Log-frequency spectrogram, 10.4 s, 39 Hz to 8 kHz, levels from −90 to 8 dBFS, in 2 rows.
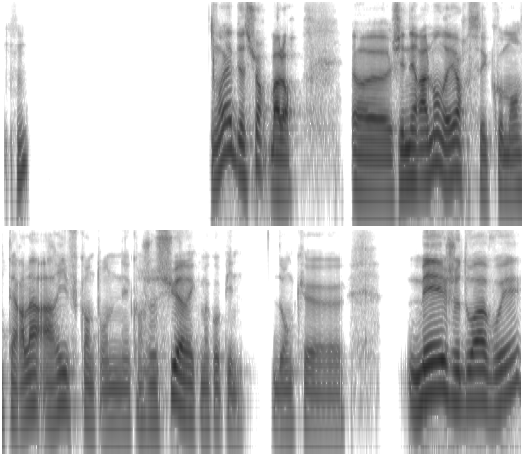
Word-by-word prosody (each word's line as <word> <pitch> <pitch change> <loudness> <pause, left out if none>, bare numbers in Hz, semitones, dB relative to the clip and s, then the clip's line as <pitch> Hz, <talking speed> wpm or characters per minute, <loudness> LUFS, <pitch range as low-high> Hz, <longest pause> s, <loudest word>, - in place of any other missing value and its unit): Mmh - - -6
mh. - - -10 1.8
Ouais, 185 - +2
bien 145 -10 0
sûr, 130 - -3
bah, 105 - +5
alors 100 -1 +2 0.5
heu, 100 -2 +2
généralement, 125 - +3
d'ailleurs, 140 +1 +2
ces 110 -5 -7
commentaires-là 105 +3 -3
arrivent 125 +4 -3
quand 105 -6 -10
on 95 +1 -9
est 90 - -9
quand 95 - -15
je 100 +2 -8
suis 100 +11 +1
avec 105 -4 0
ma 95 - -9
copine. 90 -2 -11 0.3
Donc, 90 0 -11
heu 80 -2 -9 0.6
mais 160 +8 +6
je 145 -4 -1
dois 140 +1 +3
avouer 140 - -2
105 Hz, 160 wpm, -20 LUFS, 95-135 Hz, 1.8 s, mais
